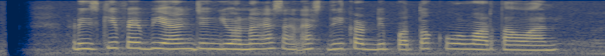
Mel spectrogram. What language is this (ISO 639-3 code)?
sun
